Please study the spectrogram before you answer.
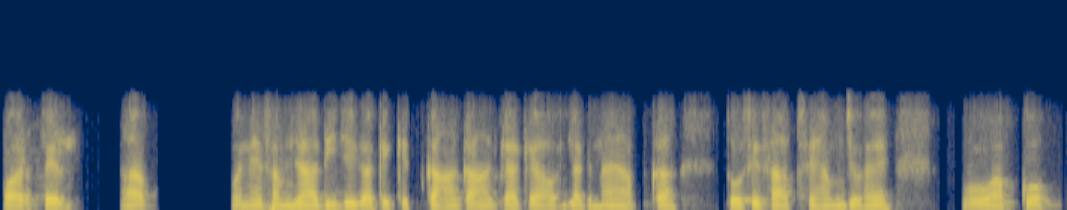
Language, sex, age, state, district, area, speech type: Hindi, male, 30-45, Madhya Pradesh, Jabalpur, urban, conversation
